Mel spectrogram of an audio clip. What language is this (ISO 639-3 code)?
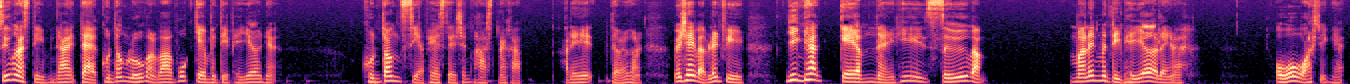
tha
